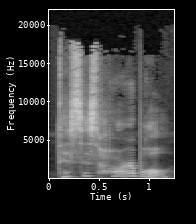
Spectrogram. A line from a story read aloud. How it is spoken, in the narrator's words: gasped Peyton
